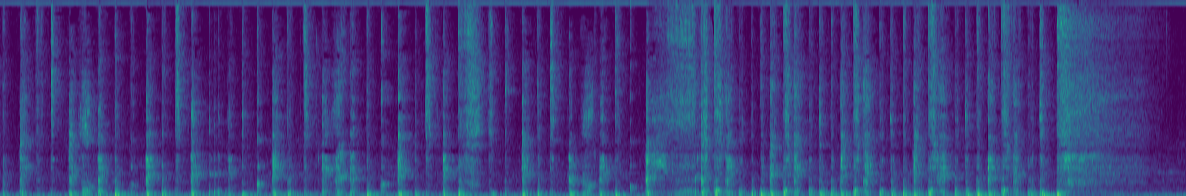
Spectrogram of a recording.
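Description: Beatboxing: a fast run of mouth-made kick, snare and hi-hat sounds over a steady low hum, dying away near the end.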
